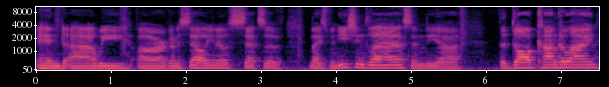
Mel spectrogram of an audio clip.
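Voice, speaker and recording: His fairly even intonation carries an unremarkable speaking voice. The man talks at a medium pitch. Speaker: auction house walkthrough presenter. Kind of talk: casual walkthrough tour. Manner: casual, conversational.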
